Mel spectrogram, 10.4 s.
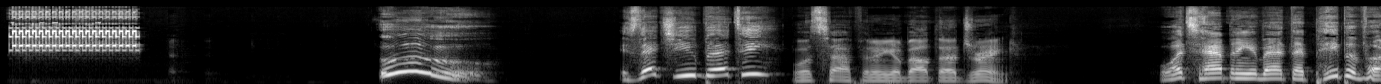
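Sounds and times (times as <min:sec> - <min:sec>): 
telephone ringing with a high-pitched trill: 0:00.0 - 0:01.2
speech: 0:04.7 - 0:07.7, 0:08.7 - 0:10.3.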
